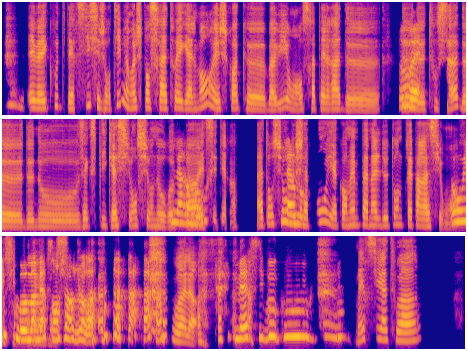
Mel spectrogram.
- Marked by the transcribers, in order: other background noise; chuckle; laughing while speaking: "bon, ma mère s'en chargera"; laugh; laughing while speaking: "Voilà"; other noise; laugh
- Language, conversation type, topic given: French, podcast, Parle-nous d'un repas qui réunit toujours ta famille : pourquoi fonctionne-t-il à chaque fois ?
